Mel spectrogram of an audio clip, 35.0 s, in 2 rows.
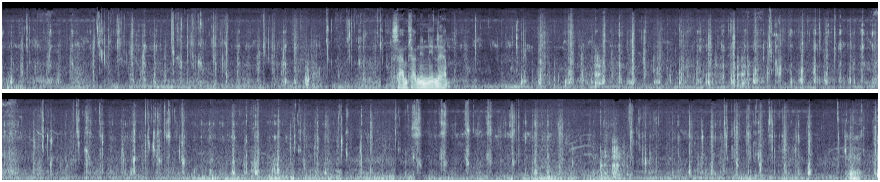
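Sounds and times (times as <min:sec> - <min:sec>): crunchy bites and chewing: 0:00.0 - 0:35.0
wet mouth noises: 0:08.8 - 0:28.8, 0:30.0 - 0:35.0.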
